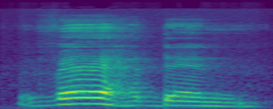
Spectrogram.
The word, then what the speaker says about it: werden: Isso na maioria dos casos, a letra W aqui tem um som de V.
